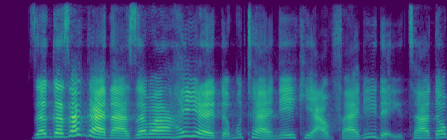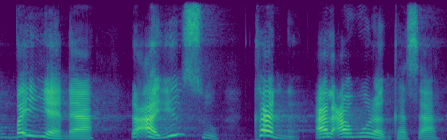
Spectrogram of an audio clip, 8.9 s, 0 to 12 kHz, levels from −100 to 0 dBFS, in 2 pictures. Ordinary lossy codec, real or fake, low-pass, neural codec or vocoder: none; real; none; none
